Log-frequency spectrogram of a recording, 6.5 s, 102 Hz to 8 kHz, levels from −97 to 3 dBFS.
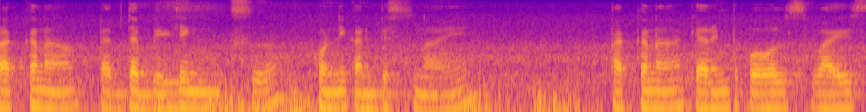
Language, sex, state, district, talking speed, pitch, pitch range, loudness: Telugu, male, Andhra Pradesh, Sri Satya Sai, 90 wpm, 115 Hz, 110-115 Hz, -19 LUFS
